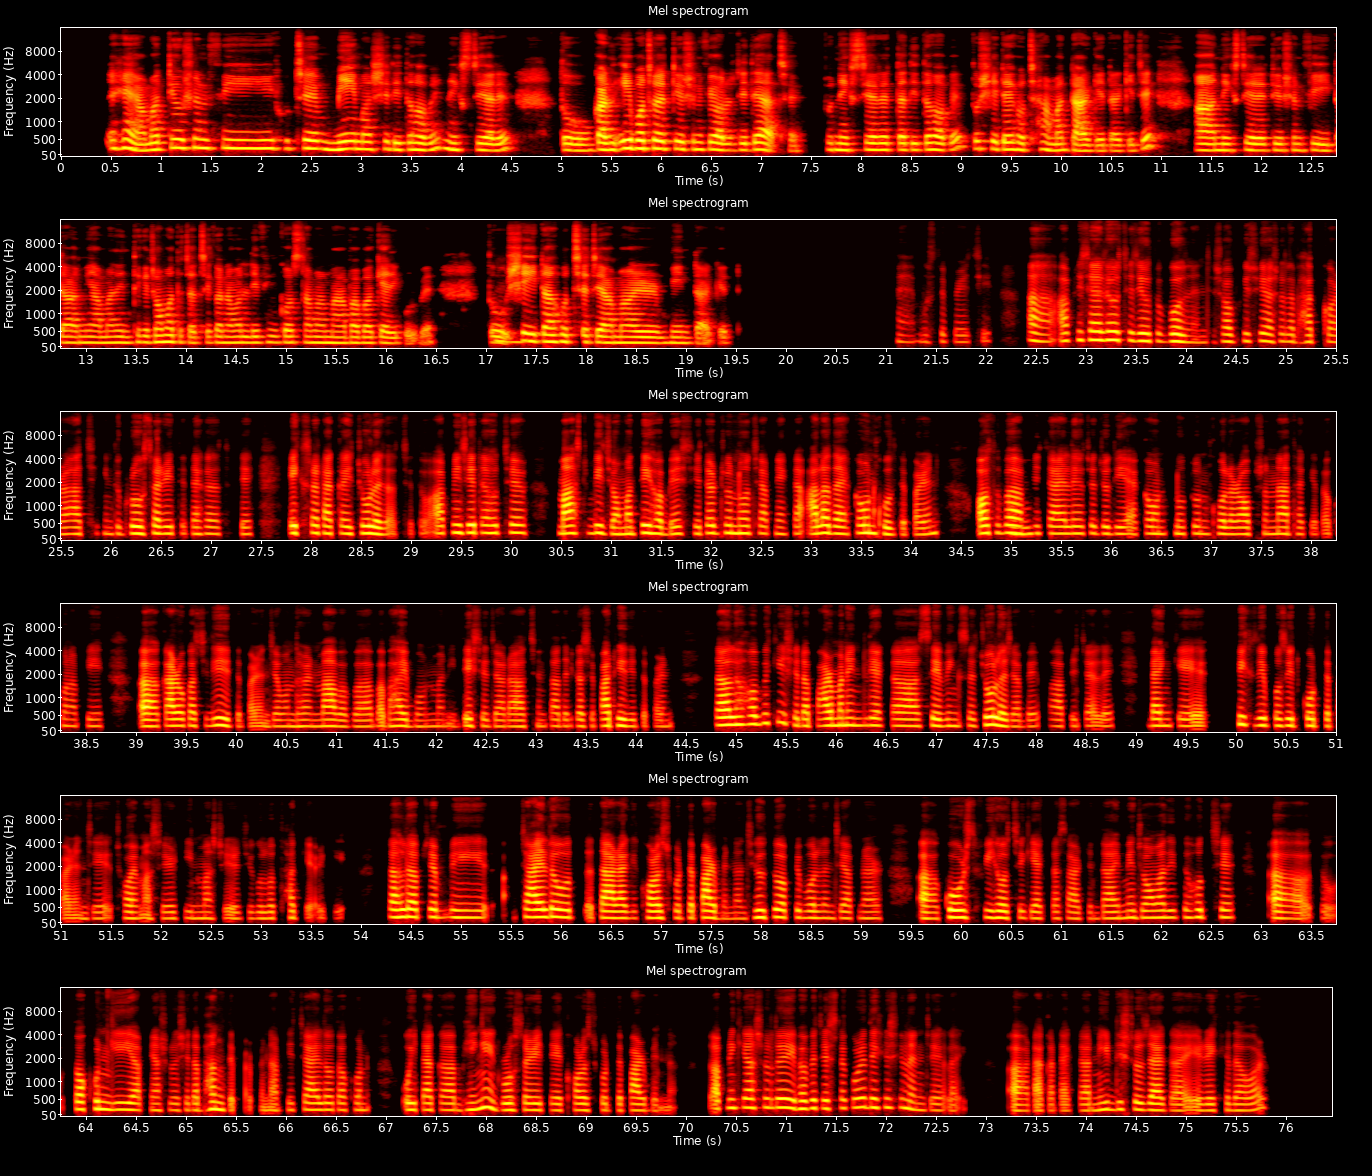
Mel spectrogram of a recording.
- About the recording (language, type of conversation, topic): Bengali, advice, ক্যাশফ্লো সমস্যা: বেতন, বিল ও অপারেটিং খরচ মেটাতে উদ্বেগ
- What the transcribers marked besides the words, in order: in English: "next year"; in English: "next year"; in English: "next year"; in English: "end"; in English: "living cost"; in English: "carry"; other background noise; in English: "must be"; in English: "permanently"; in English: "certain time"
